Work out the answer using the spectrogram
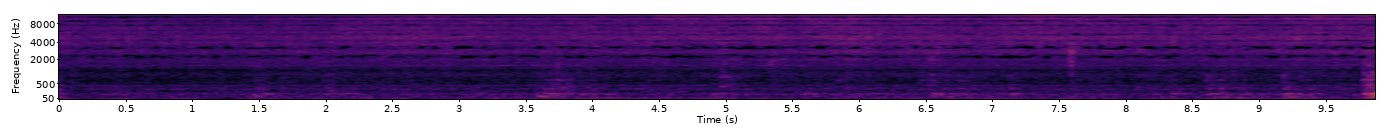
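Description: Sliced mushrooms and onion sizzling as they fry in fat in a non-stick wok: a steady hiss, with a silicone spatula stirring them now and then.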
